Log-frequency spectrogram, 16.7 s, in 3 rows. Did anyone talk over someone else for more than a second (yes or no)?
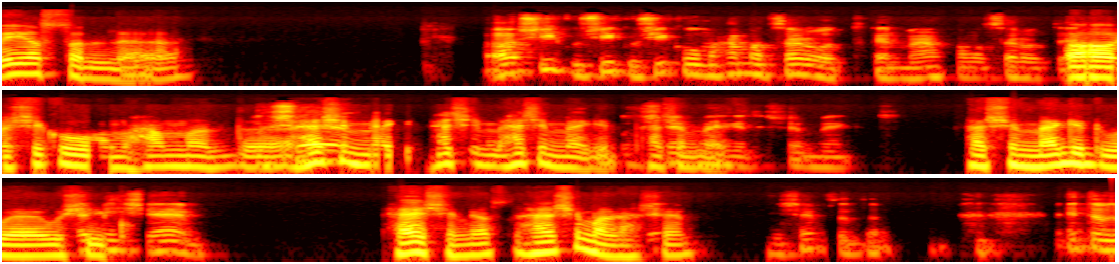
no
